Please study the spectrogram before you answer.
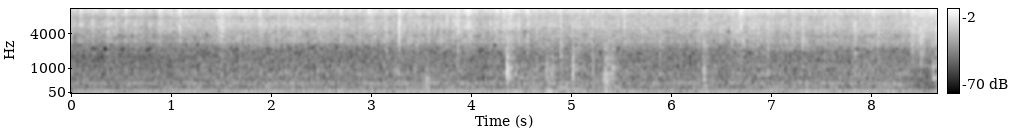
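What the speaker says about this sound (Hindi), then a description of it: "अब इन सब चीज़ों को हम अपने फ्राई पैन में ऐड कर देंगे" Chopped cabbage, carrot, capsicum and onion fry in a pan with a steady, dense sizzle, broken by occasional scraping clicks as they are stirred, close and continuous with no talking.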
